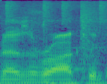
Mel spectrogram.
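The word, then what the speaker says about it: Ezeiruaku: Yeah, Haley, A+ on the Donovan Ezeraku pronunciation, so you get a gold star for that, no doubt about it.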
